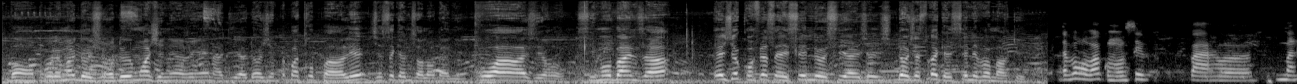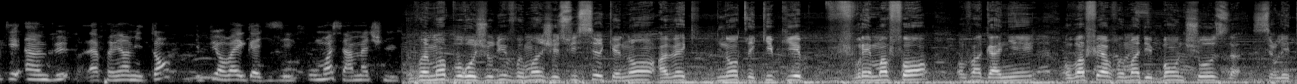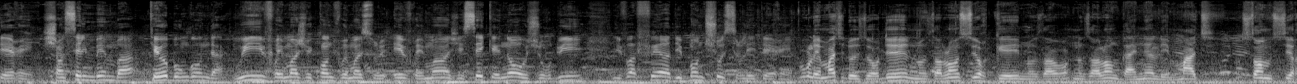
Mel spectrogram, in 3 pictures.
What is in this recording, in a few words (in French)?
vox pop; match senegal vs rdc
